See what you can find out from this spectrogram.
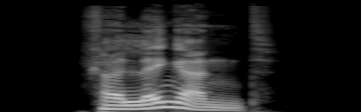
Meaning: present participle of verlängern
- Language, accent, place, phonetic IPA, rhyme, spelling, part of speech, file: German, Germany, Berlin, [fɛɐ̯ˈlɛŋɐnt], -ɛŋɐnt, verlängernd, verb, De-verlängernd.ogg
